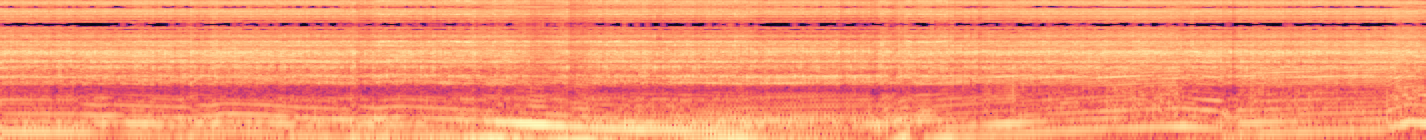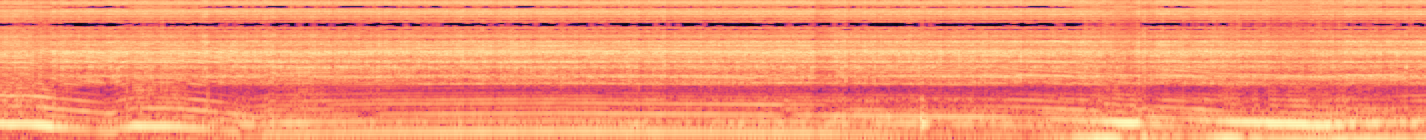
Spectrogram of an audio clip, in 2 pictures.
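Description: Racing sidecar outfit's motorcycle engine running hard at speed, its revs dropping and climbing again through gear changes about halfway through and again near the end, over steady rush of wind and road noise.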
